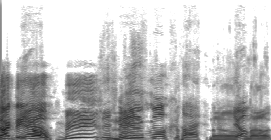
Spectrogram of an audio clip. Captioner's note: laughs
